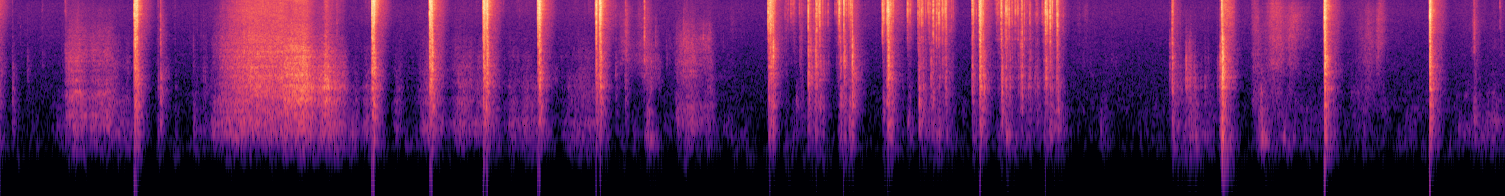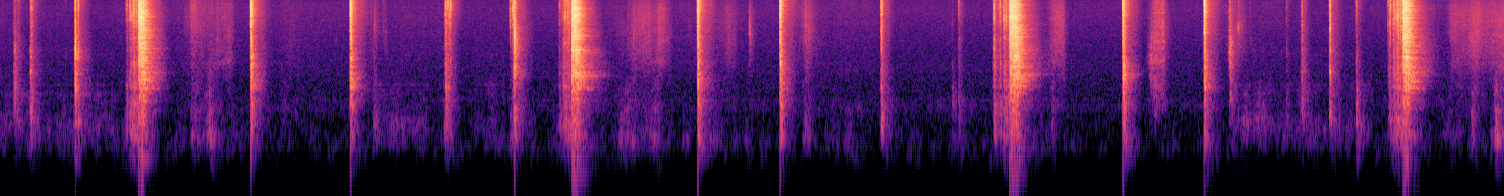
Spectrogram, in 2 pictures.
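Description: Small neodymium magnetic balls clicking and snapping together as they are placed by hand, in irregular sharp clicks with a few much louder single snaps. A short rattle of loose balls comes about two seconds in.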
